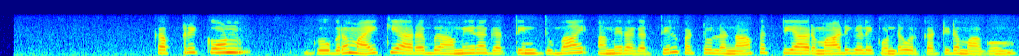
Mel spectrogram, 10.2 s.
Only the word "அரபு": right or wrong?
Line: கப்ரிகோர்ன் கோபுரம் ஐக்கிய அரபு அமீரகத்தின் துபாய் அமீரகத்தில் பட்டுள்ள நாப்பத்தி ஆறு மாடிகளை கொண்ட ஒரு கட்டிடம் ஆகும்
right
